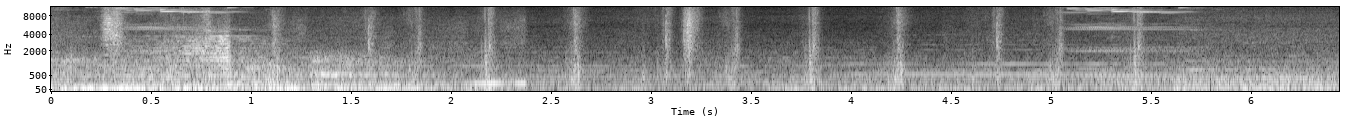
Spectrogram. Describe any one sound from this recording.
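Footsteps of a game character patter quickly on stone.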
